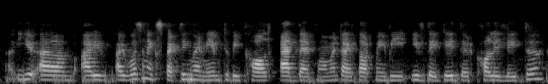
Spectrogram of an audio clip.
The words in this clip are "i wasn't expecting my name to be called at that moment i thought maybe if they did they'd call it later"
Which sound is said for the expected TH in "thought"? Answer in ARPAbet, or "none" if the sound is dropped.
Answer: T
